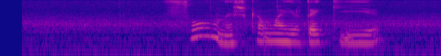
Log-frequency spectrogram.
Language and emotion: Russian, positive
